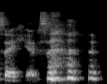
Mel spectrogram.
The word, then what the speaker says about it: Zegers: Es que claro, mi apellido, dependiendo del país, lo van a pronunciar distinto, pero en Chile lo pronunciamos Segers.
